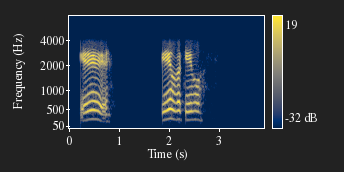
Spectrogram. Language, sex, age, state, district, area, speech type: Dogri, female, 60+, Jammu and Kashmir, Reasi, rural, conversation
